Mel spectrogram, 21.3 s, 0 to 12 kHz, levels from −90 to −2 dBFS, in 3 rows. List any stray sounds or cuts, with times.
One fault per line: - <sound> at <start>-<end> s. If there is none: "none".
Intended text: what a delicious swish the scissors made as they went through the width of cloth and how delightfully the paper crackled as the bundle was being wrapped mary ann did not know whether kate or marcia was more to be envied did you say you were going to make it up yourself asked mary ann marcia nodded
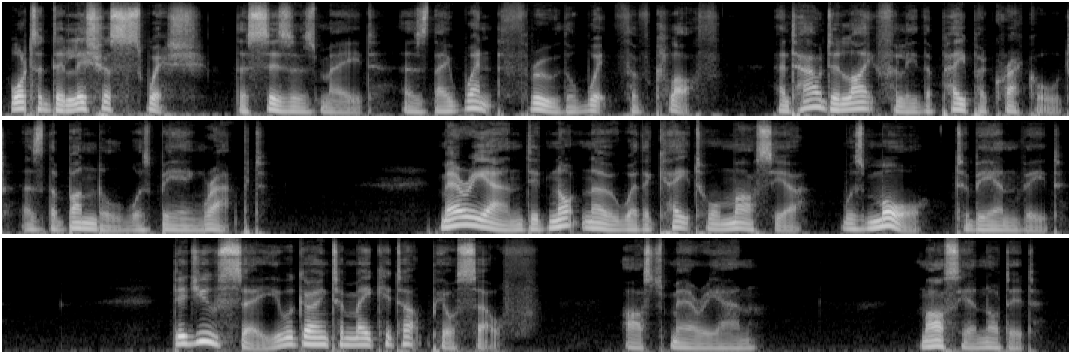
none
